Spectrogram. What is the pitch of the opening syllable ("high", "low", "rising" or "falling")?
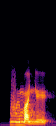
high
